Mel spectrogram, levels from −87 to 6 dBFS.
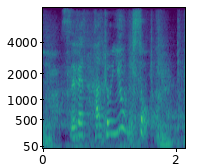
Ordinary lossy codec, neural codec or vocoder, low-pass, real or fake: none; codec, 16 kHz, 2 kbps, X-Codec, WavLM features, trained on Multilingual LibriSpeech; none; fake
